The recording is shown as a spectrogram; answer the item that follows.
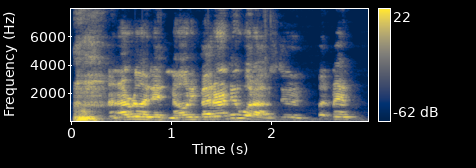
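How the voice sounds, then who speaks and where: A man's voice: fairly high pitch, sing-song, fast, bright, forceful tone, recorded from a distance. A man in his forties, a guest in a casual interview, rambling with lots of fillers. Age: 40s. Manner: rambling, frequent fillers like "man" and "you know".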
